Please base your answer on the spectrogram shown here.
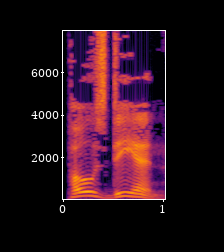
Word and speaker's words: Ποσειδῶν: Poseidon, Greek, Poseidon pronounced pos dn, was one of the 12 Olympians in ancient Greek religion and myth, god of the sea, storms, earthquakes and horses.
